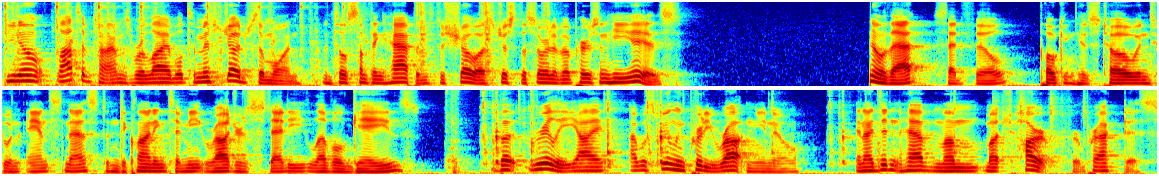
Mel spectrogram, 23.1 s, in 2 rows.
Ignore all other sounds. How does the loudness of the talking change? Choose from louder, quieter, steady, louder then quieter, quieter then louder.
steady.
